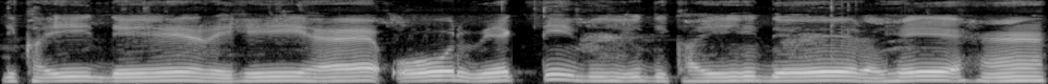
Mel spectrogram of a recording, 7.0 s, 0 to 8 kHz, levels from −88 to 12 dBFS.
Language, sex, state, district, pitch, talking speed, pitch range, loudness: Hindi, male, Rajasthan, Bikaner, 135 Hz, 95 wpm, 130-145 Hz, -14 LUFS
